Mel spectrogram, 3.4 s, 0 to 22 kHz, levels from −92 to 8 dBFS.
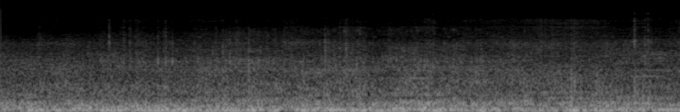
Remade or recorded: remade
